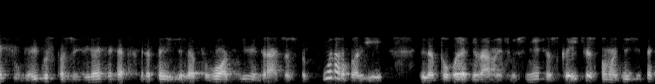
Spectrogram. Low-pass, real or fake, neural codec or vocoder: 3.6 kHz; fake; codec, 16 kHz, 2 kbps, FunCodec, trained on Chinese and English, 25 frames a second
